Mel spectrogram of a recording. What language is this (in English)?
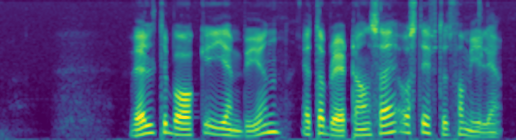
Norwegian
